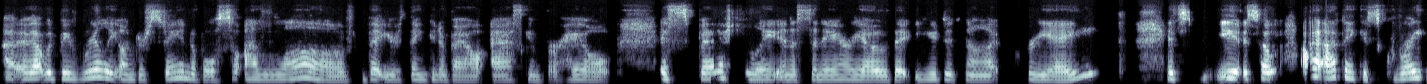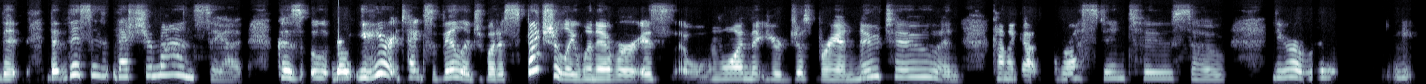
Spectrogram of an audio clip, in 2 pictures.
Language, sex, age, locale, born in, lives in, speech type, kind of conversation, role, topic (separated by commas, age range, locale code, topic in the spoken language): English, female, 40-44, en-US, United States, United States, conversation, advice, advisor, How can I ask for help when I hesitate?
